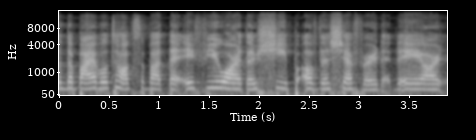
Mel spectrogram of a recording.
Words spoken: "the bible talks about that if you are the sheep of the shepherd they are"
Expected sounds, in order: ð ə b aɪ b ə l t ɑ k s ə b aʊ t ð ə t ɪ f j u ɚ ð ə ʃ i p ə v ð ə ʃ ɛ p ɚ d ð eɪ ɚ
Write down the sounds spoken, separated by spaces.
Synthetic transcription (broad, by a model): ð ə b aɪ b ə l t ɑ k s ə b aʊ t ð ə t ɪ f j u ɚ ð ə ʃ i p ə v ð ə ʃ ɛ f ɚ d ð eɪ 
